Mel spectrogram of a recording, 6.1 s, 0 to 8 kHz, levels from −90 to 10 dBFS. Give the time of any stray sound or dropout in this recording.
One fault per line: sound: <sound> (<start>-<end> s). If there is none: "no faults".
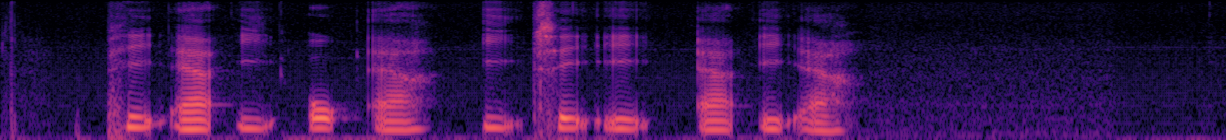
no faults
